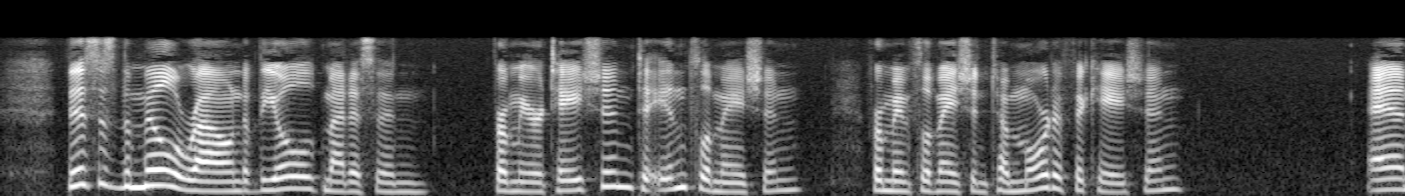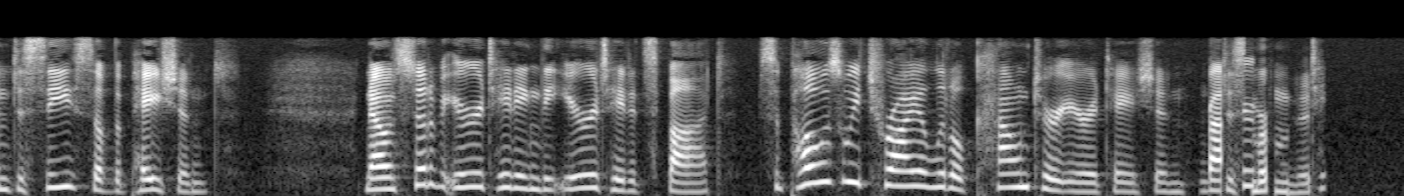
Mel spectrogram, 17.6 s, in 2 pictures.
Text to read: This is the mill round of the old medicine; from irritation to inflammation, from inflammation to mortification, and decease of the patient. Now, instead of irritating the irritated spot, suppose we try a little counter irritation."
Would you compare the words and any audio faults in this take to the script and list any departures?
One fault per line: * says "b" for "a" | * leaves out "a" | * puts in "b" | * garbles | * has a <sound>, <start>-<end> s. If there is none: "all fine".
* garbles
